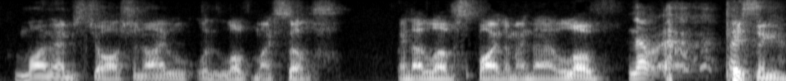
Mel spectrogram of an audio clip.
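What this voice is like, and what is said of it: British accent imitating another person. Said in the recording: “how do you do a British accent? ... You just have to sound like you're better than America. ... It's like listening to a recording of myself ... You don't have to be me.”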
